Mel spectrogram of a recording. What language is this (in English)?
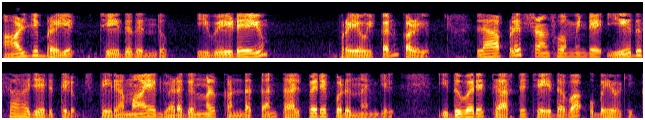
Malayalam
